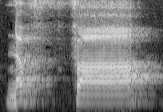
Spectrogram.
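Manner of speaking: very slow drawn-out word; slow recitation. Shown as a demonstration. Teacher recites the joined syllables very slowly. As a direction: stretch each vowel. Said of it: "फा खड़ा ज़बर फा".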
